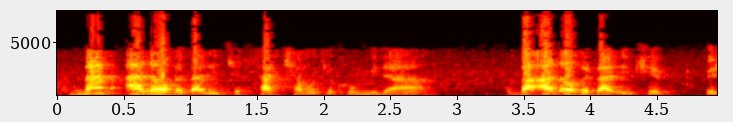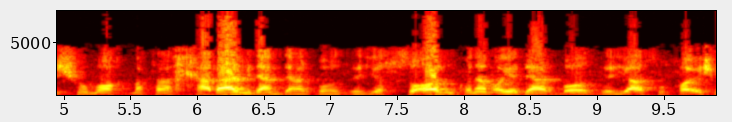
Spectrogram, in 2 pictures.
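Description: A man's voice: medium pitch, creaky, a little mellow. A man giving a philosophy lecture, explaining step by step, rephrasing points and checking that listeners follow. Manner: explanatory, repeats and rephrases, checks understanding with questions. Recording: dull lo-fi recording with faint noise.

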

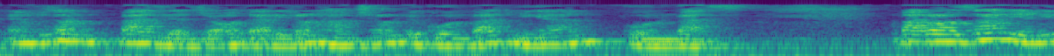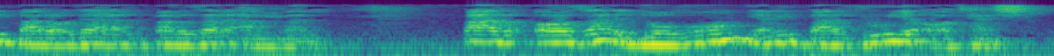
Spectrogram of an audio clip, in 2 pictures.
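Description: Mellow-voiced man teaching classical poetry. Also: mid-range voice, vocal fry, slight background noise. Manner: recites verses slowly and rhythmically, then explains plainly; addresses listeners as friends. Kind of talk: lecture explaining verses. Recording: roomy, distant, muffled recording.

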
